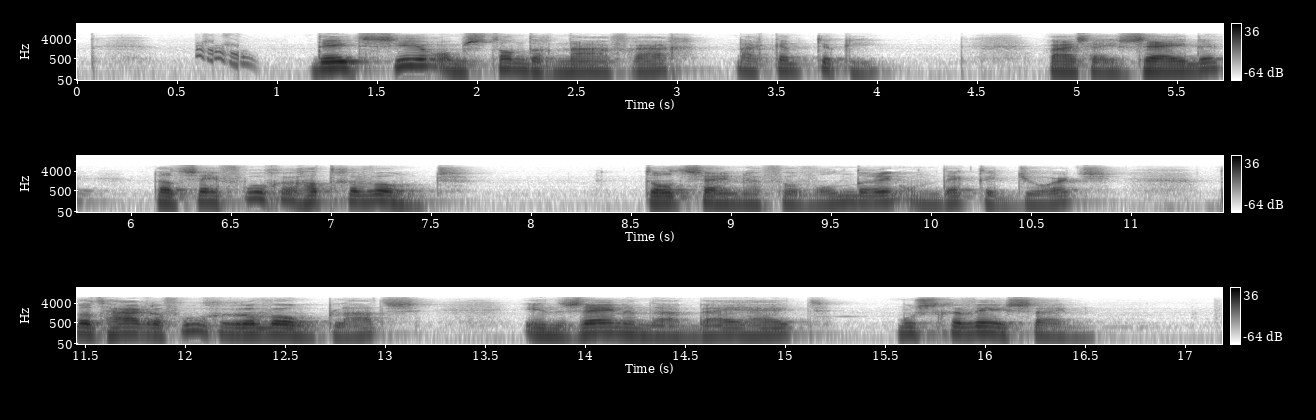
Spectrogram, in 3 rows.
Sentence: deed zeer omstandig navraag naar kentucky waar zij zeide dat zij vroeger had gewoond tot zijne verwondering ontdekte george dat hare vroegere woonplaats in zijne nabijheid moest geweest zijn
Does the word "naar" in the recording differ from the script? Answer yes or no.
no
